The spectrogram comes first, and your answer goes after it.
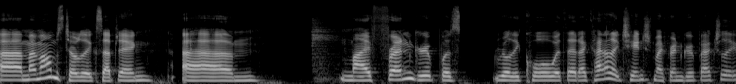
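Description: A woman with a medium pitch speaks at a moderate pace. Her intonation is fairly even, and the recording is very clean with a silent background. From US South, North Carolina. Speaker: podcast guest. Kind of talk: casual chat.

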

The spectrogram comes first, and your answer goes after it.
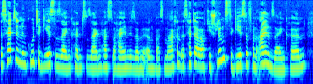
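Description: Here a woman speaks at a fairly high pitch. Her pitch variation is ordinary. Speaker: podcast co-host. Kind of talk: casual chat. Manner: exaggerated energetic.

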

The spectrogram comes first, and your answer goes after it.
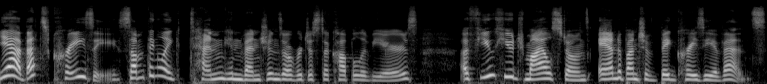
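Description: A woman's unremarkable speaking voice, fairly high in pitch with lively intonation, at a moderate pace, in a very clean recording with a silent background. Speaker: podcast host. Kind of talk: casual chat.

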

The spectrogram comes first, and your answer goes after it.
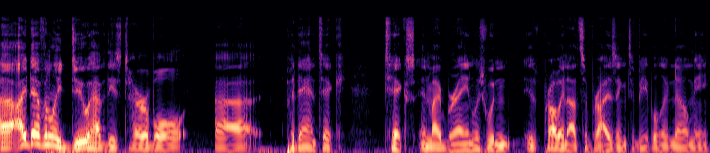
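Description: With an American accent and an animated tone, a man with a fairly low pitch talks at a fairly quick pace against a quiet background. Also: ordinary pitch variation. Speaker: podcast host. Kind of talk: casual banter podcast. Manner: joking, animated.

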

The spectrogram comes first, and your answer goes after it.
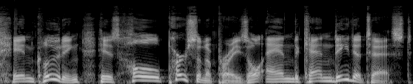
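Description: A man speaks at a fairly high pitch and a fairly slow pace, with vocal fry and very wide pitch swings. The sound is dry and close, with no echo. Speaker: radio host. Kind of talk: radio show hosting and ad reads.

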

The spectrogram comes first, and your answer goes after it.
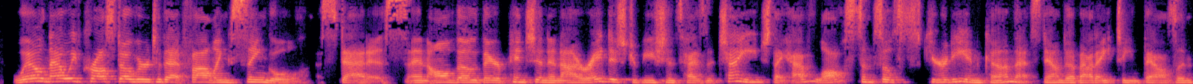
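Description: There is noticeable background noise. A woman talks with ordinary pitch variation. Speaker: tax specialist. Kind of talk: radio interview explanation.

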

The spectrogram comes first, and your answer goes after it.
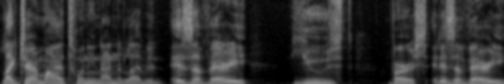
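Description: A man talks with a high pitch and ordinary pitch variation. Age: 20s. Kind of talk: solo podcast sermon, youth-oriented preaching with rhetorical repetition. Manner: earnest and emphatic, building through repeated phrases like 'We are called'; casual filler-laden delivery with frequent restarts and 'you know'.

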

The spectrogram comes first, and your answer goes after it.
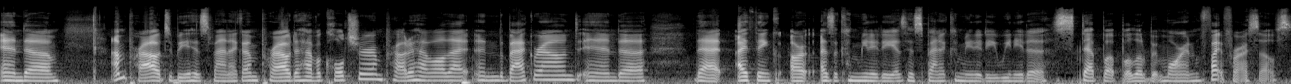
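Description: Speaking fairly quickly in an ordinary speaking voice, a woman keeps a fairly low pitch and fairly even intonation. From Texas border, Brownsville. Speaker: student newspaper columnist. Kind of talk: casual chat.

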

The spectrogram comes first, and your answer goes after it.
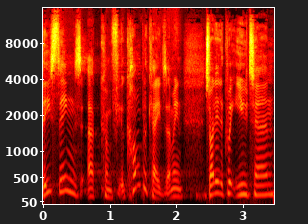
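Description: In a very clean recording with a silent background, a man with an English accent speaks in a high, bright, sharp voice with lively intonation. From England. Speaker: preacher. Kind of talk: sermon. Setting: church.

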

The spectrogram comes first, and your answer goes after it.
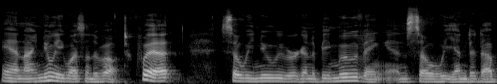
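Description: This woman has an American accent and a very deep, low pitch. She talks at a fairly quick pace with fairly even intonation. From Wisconsin, US Upper Midwest. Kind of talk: casual interview.

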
